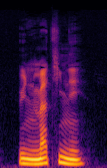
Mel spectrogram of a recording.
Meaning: 1. morning (time between sunrise and noon) 2. matinee (showing of a movie or performance before evening) 3. matinee (women's dress)
- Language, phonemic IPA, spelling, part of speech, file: French, /ma.ti.ne/, matinée, noun, Fr-matinée.ogg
